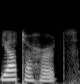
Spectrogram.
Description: (yŏttə-hûrts)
